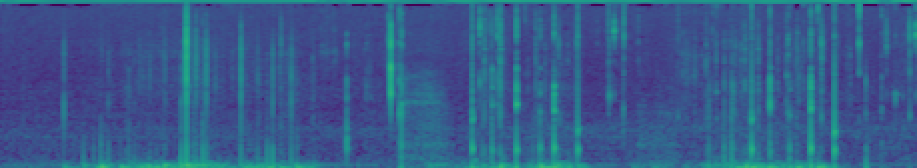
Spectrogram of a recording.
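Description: Long plastic fake claw nails on both hands scratch across a hollow metal mesh microphone grille. Deep, rumbling swells of low scraping rise and fall, broken by sharp, bright clicks and ticks as the nails catch the mesh.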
